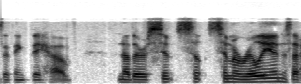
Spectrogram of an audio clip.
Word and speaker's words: Silmarillion: I think they have another Silmarillion. Is that how you say it, Becca? Silmarillion, yeah. Silmarillion.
